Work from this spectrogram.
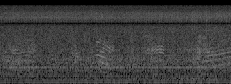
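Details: Sahara, a shaded golden Persian cat and mother of a litter, goes crazy for her catnip banana while kittens and other cats lie around; several short rising-falling meows over a steady low hum.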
